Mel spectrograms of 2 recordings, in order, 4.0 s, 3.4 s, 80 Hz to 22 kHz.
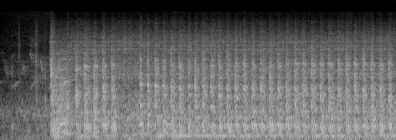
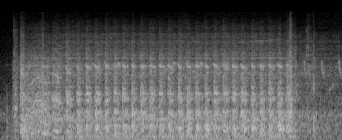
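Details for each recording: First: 1998 Ford Explorer V8 after long sitting fires right up and settles into a smooth, quiet, steady idle with no tapping or ticking; normal idle. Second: 1998 Ford Explorer with a fresh battery and about a quarter tank of fuel: strong, even cranking at nearly four beats a second for about three seconds but it never starts. Theft light is out, oil pressure good; failed fuel pump.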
